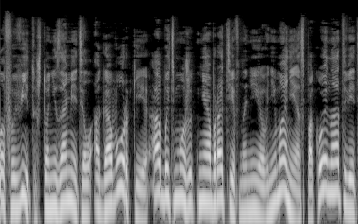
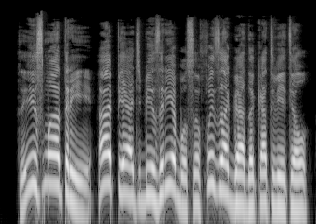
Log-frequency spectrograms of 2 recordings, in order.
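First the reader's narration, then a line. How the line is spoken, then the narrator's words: Chuckle. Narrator (Russian): хохотнул Длинный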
